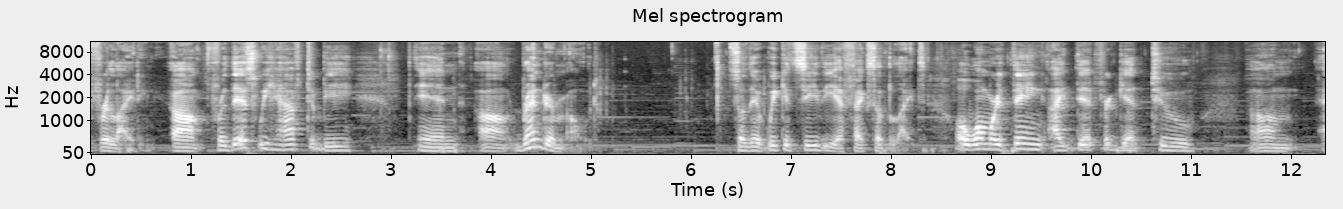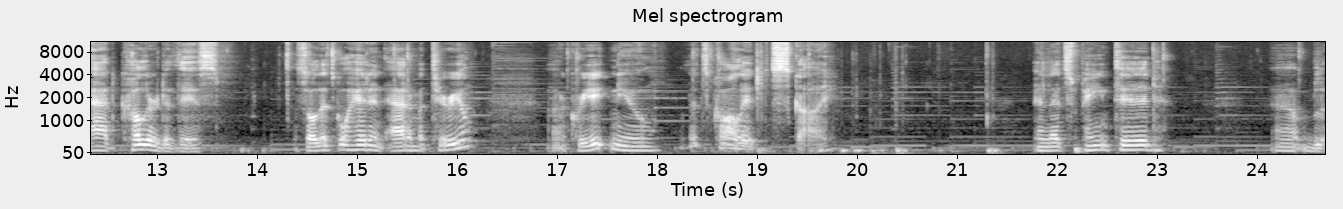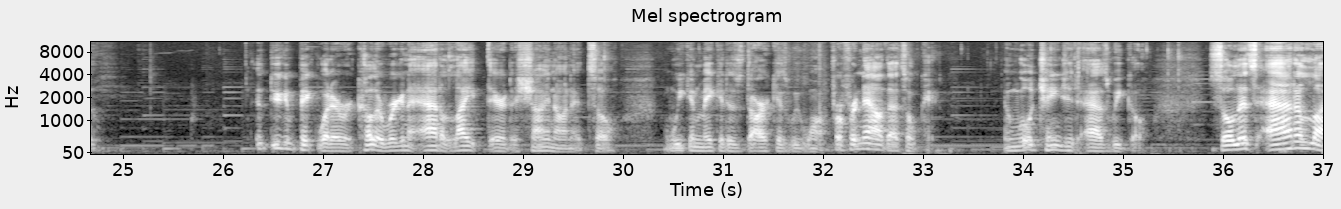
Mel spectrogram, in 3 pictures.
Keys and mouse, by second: 3.0 click, 15.4 click, 17.1 click, 18.4 click, 18.5-21.8 drag, 22.9 click, 29.7 click, 35.4 click.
